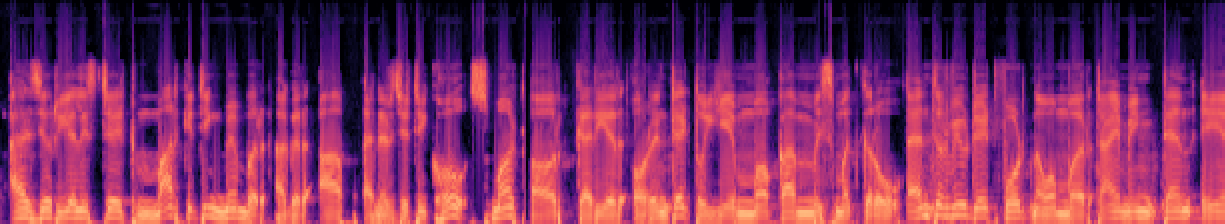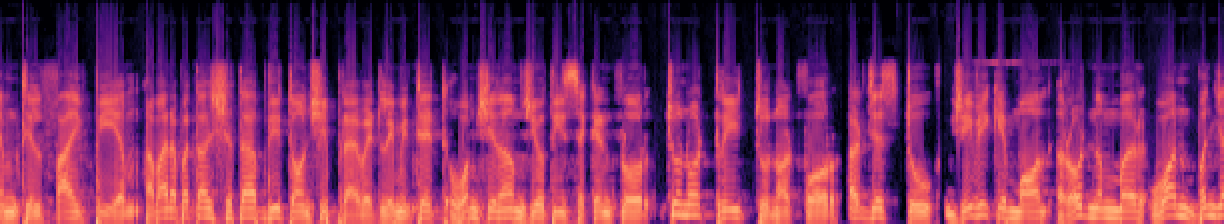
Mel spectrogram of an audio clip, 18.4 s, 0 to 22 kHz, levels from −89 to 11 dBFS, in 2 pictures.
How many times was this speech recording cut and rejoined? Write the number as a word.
zero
